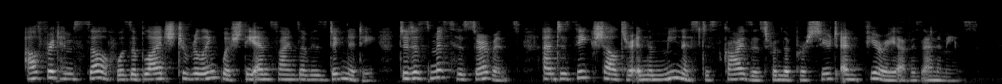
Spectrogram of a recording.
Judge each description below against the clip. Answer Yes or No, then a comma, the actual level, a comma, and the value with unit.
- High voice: Yes, high, 235 Hz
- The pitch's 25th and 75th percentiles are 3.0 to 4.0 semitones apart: Yes, average, 3.6 semitones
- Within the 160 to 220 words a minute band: Yes, average, 185 wpm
